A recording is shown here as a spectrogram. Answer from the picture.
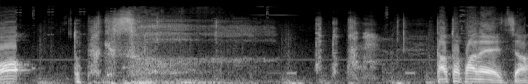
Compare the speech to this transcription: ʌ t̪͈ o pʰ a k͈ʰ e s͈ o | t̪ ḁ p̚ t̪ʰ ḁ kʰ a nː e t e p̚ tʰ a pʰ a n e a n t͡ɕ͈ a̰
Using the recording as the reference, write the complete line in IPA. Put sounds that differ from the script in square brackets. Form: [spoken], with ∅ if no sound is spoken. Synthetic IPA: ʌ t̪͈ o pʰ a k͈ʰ e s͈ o | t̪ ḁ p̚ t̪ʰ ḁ [pʰ] a [n] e t [a] p̚ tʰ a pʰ a n e [i] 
